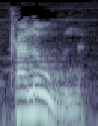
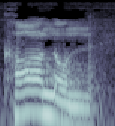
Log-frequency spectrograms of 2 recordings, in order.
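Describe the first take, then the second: First: The stress is on the second syllable. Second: The stress is on the first syllable. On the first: The word means a weapon. The speaker calls it wrong. "inte kanon" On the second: The word means a rule or standard. The speaker calls it right. "utan uttalet är kanon"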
